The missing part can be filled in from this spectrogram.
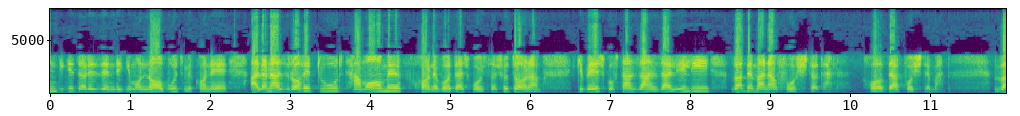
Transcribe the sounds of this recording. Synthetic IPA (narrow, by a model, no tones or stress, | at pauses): ind̪iɡe̞d̪ɒːɾeze̞nd̪e̞ɟiːmonɒːbuːd̪miːkʰo̞ne̞ʔæ̰lɒːnæzɾɒːɦe̞d̪uːɾt̪ʰæmɒːme̞xɒːne̞vɒːd̪æʃbojsɒʃod̪ɒːɾæmcʰe̞beheʃɡo̞ft̪ænzænzæliːliːvæbe̞mænæmfoʃd̪ɒ̰ːd̪æn | xobd̪æɾpʰo̞ʃt̪ʰe̞mænvæ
